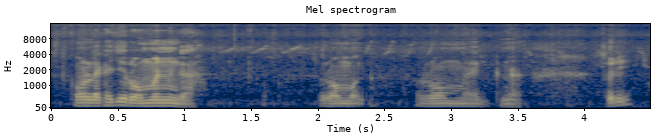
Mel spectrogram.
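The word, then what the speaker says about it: Romagna: এমিলা রোমান grand Prix 2024 title তো এমিলার রোমেনগা sorry ঠিক আছে প্রোনাউন্সে প্রবলেম হইলো মোর এটা কোন লেখা আছে রোমেনগা রোমা রোমেগনা সরি হু ওয়ান দা এমিলা রোমাগনা গ্র্যান্ড প্রিক্স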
